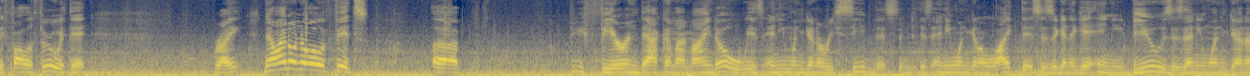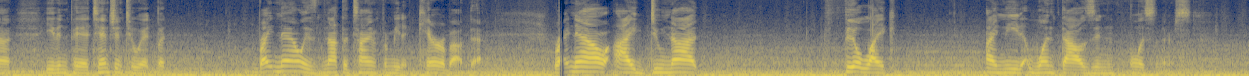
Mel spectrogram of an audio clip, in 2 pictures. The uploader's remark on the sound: No worrying about audio for this one as I felt the need to just record as I hit the road home.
